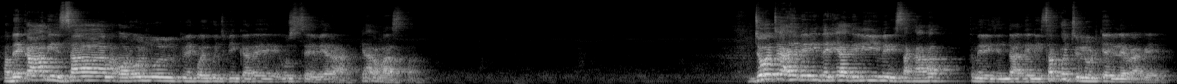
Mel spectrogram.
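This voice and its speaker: An actor playing a world-weary, eccentric sultan in a stage monologue, grand and theatrical, with long dramatic pauses. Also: male voice, fairly high pitch, animated, close to an everyday voice. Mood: weary, searching. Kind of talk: Hindi stage play monologue, poetic Urdu diction. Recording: very echoey, reverberant room.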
